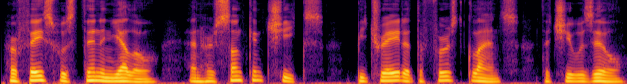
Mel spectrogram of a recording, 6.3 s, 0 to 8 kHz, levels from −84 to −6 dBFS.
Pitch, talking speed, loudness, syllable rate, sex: 115 Hz, 180 wpm, -17 LUFS, 4.4 syllables/s, male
